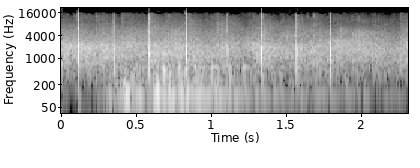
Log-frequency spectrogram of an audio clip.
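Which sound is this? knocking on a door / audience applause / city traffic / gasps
audience applause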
